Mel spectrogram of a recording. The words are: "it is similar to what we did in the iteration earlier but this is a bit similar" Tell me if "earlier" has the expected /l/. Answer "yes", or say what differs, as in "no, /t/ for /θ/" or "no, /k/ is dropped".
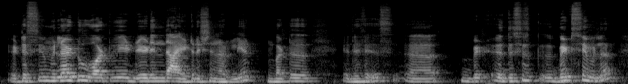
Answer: yes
